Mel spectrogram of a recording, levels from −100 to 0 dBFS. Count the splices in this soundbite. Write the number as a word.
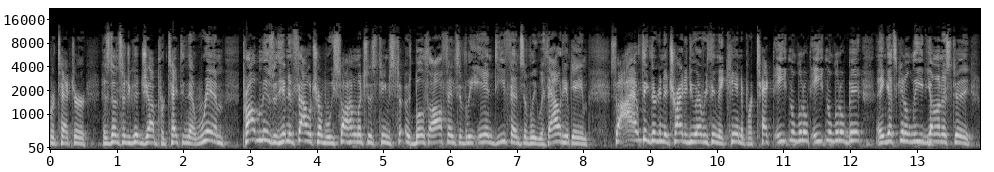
six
